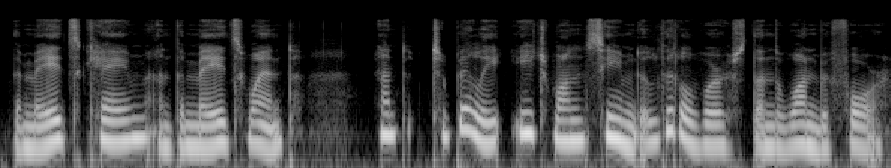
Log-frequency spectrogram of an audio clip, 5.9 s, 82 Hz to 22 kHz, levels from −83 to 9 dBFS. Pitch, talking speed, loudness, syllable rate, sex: 190 Hz, 200 wpm, -16 LUFS, 5.5 syllables/s, female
